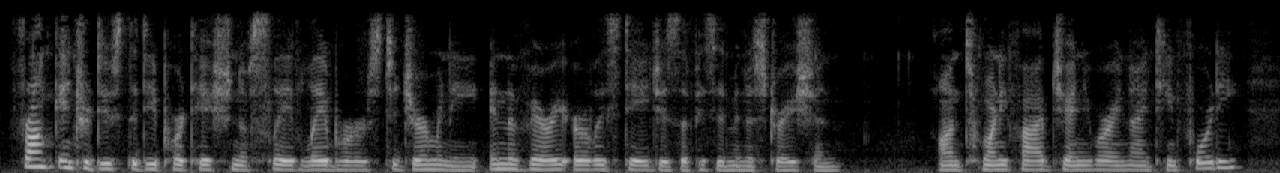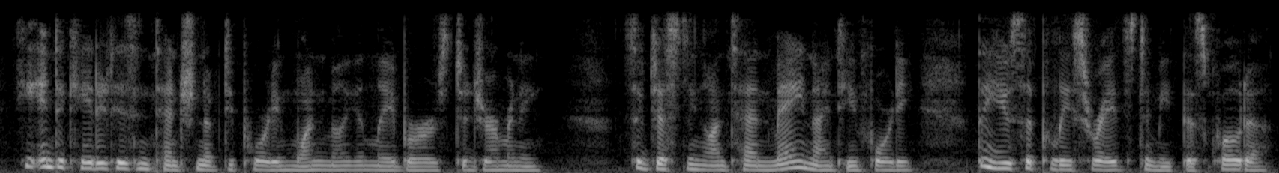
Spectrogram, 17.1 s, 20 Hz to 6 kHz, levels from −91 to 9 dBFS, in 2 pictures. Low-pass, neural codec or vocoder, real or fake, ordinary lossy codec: 5.4 kHz; none; real; AAC, 48 kbps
